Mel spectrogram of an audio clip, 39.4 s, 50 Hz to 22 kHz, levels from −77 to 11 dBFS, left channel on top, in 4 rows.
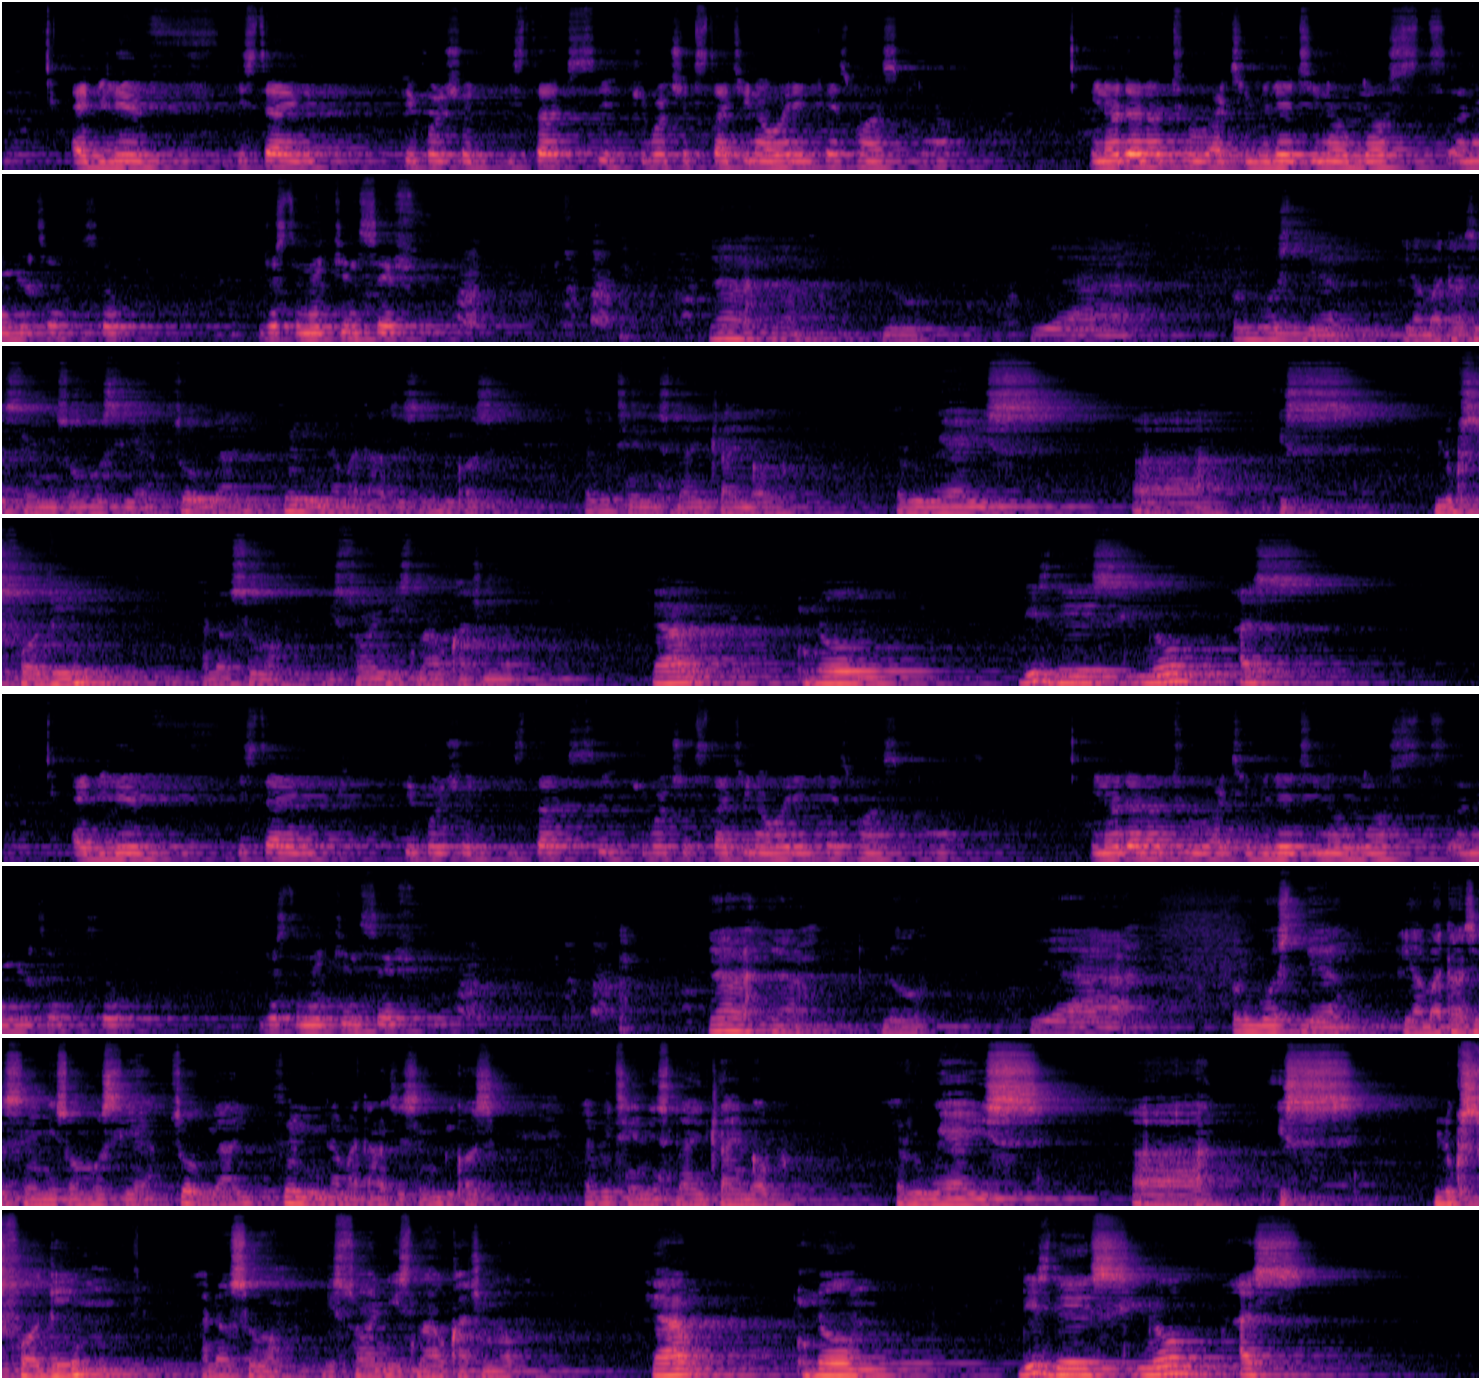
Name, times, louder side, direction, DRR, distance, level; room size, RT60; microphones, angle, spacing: voice 1, 0.5-1.0 1.6-2.1 2.7-6.3 7.3-10.6 11.6-12.6 12.9-13.0 13.8-13.9, left 4 dB, 40° left, 0.5 m, -29 dB
voice 2, 14.6-15.3 15.7-16.1 16.7-17.5 17.8-18.9 19.2-23.0 23.6-24.9 25.7-26.7 27.2-27.8 28.2-28.8 29.2-30.4 30.9-33.0 33.9-34.4 34.8-35.4 36.3-38.3, right 5 dB, 85° right, 0.5 m, -29 dB
14.0 x 5.9 x 5.1 m
head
